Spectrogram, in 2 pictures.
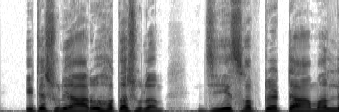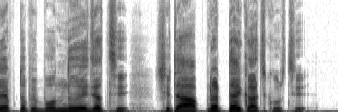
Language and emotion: Bengali, sad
